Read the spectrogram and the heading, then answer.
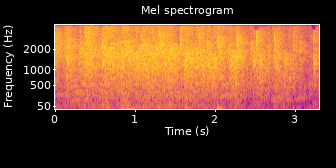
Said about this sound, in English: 43 years. You should give a round of applause just for that.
